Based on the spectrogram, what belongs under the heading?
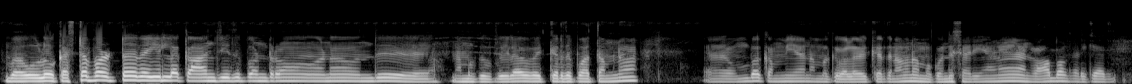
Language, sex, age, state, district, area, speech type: Tamil, male, 30-45, Tamil Nadu, Cuddalore, rural, spontaneous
